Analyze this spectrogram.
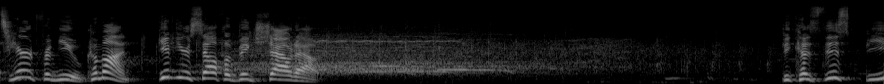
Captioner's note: applause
